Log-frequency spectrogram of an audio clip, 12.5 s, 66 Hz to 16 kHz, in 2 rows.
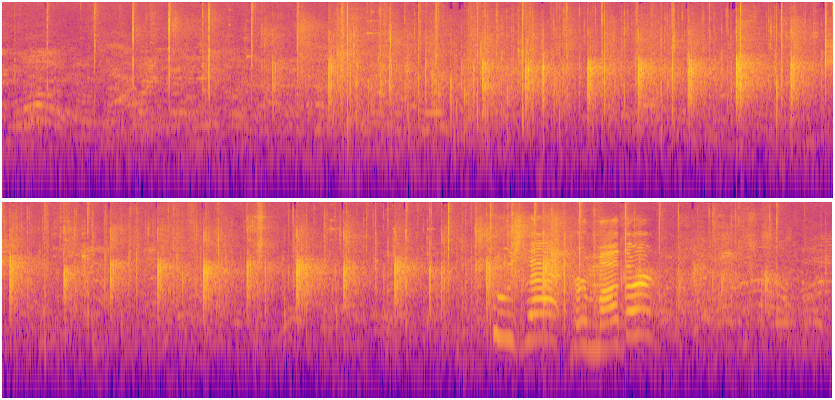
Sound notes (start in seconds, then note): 1.1 weak applause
